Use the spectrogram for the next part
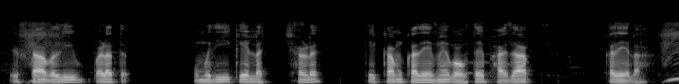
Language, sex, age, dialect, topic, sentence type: Bhojpuri, male, 31-35, Northern, agriculture, statement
